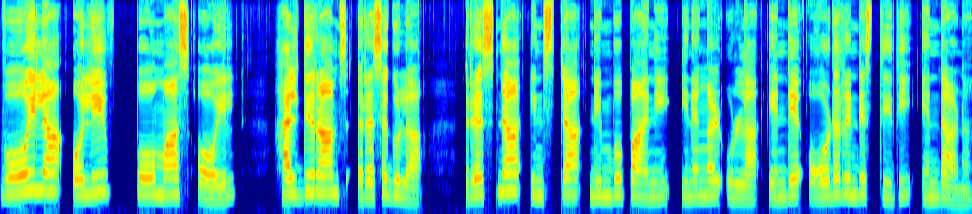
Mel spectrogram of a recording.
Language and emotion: Malayalam, neutral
